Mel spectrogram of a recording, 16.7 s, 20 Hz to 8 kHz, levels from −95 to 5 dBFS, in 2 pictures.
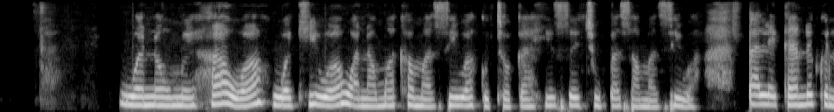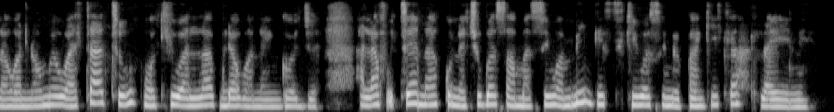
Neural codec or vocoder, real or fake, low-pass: vocoder, 44.1 kHz, 128 mel bands, Pupu-Vocoder; fake; 7.2 kHz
